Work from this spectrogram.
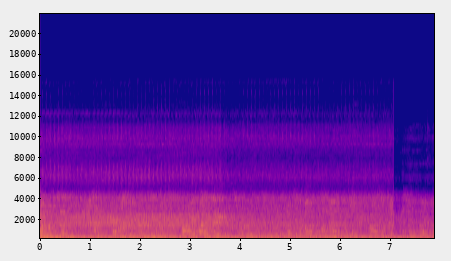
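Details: Fuel-injected Honda Beat scooter that had been revving up on its own, started after a part was turned three to three and a half turns: steady, even low putter with no hunting or surging, a clean normal idle.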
